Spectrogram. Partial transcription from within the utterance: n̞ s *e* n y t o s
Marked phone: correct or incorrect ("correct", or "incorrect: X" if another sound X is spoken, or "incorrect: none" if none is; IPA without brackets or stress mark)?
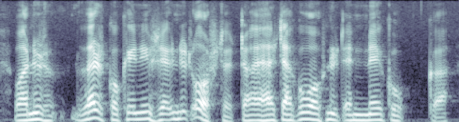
correct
